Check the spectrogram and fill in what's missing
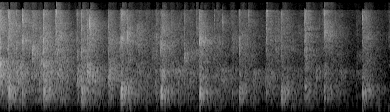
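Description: Audience at a design symposium clapping, fairly faint and rhythmic with a steady series of even claps over a few seconds.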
